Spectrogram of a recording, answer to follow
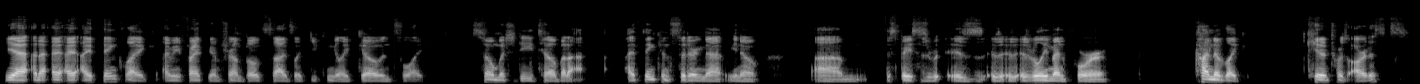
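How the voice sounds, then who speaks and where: Male moderator, very low voice, dry close sound, casual and hesitant, circling toward each question. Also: normal speed, no room sound. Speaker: interviewer, moderator.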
